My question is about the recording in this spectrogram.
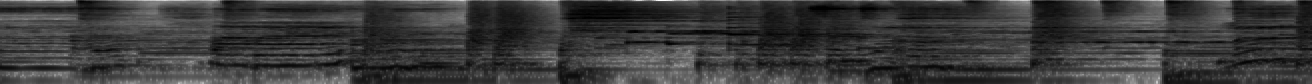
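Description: Live band music: electronic keyboard playing sustained chords and a melody over a drum kit, with bass drum and snare hits.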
